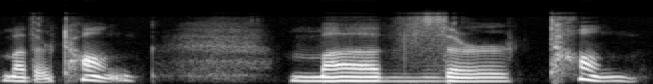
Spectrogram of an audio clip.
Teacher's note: because we usually emphasize adjectives but in this case i think i almost hear it as a unit with the stress on tongue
